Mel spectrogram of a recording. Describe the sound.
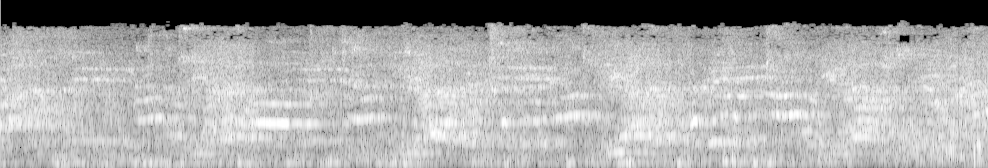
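Basketball bounces and dribbles during a women's college game between Kilgore and the Lady Rangers: many rhythmic thumps on the court under an excited commentator's voice, with crowd noise and sneaker squeaks throughout.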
